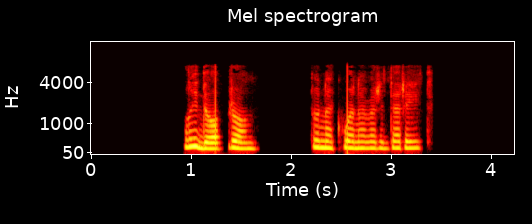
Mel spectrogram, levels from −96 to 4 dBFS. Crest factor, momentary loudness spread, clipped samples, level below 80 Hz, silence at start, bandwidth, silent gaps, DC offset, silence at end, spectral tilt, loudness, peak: 18 dB; 11 LU; under 0.1%; -64 dBFS; 0.95 s; 7.6 kHz; 1.70-2.20 s; under 0.1%; 0.95 s; -8 dB/octave; -24 LUFS; -6 dBFS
